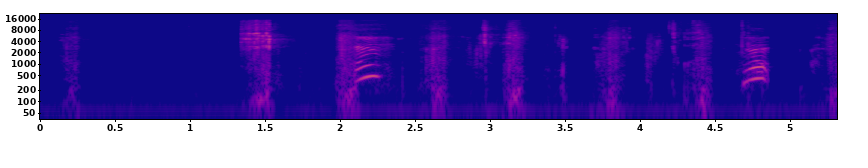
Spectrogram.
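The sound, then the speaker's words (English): A crisp bite crunches into a small, baby-sized piece of food, followed by a run of wet, crackly chewing bursts with brief voiced murmurs mixed in between the chews. “Watch, this one's not going to be that crunchy because this is a baby one.”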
